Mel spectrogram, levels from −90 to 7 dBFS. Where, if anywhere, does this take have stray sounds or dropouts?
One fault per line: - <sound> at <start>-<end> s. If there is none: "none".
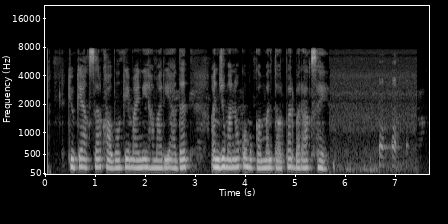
- laugh at 5.7-7.3 s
